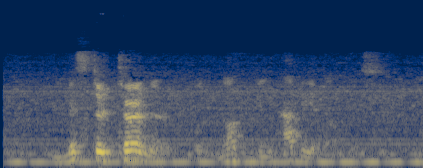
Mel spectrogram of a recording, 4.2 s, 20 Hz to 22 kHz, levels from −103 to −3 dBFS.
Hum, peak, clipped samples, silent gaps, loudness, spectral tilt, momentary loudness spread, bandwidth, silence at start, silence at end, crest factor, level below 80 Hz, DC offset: none; -10 dBFS; under 0.1%; none; -29 LUFS; -4 dB/octave; 21 LU; 7.2 kHz; 0.05 s; 0 s; 22 dB; -70 dBFS; under 0.1%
